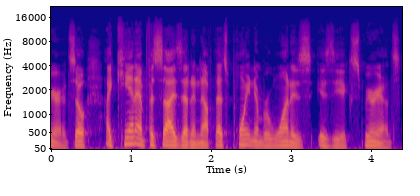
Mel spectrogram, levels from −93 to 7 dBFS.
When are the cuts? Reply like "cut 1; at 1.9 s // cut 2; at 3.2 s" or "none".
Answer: none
